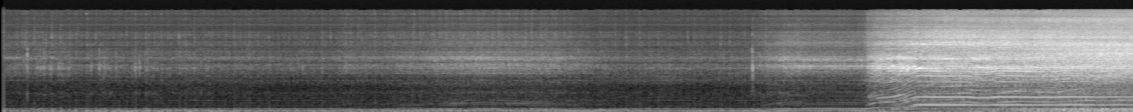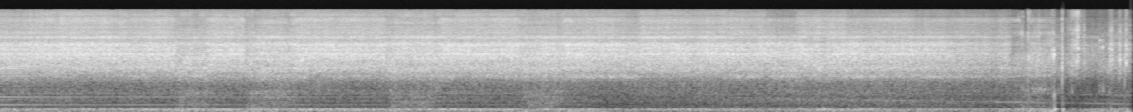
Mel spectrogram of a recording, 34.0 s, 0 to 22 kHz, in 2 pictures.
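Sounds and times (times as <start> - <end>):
wind and track noise: 0.1 - 33.9
snowmobile engine revving: 11.3 - 33.9.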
